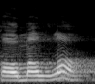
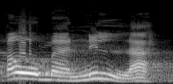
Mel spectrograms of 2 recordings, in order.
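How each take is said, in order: First: The words merge with no linking ni sound. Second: A linking ni sound joins the two words. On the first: The speaker calls it wrong. "Dibaca bukan qaumallah" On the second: The speaker calls it right. "tapi adalah qaumanillah"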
